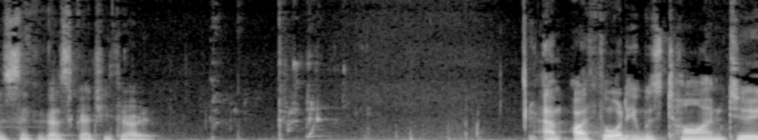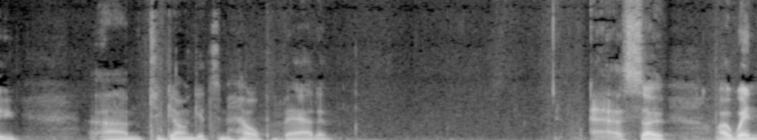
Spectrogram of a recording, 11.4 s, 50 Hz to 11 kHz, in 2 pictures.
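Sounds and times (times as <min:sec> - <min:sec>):
speech: 0:00.0 - 0:01.3, 0:04.0 - 0:08.3, 0:10.1 - 0:11.3
person sipping water: 0:01.4 - 0:04.0.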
